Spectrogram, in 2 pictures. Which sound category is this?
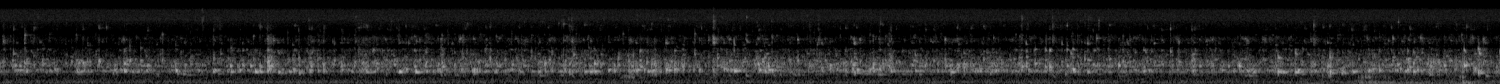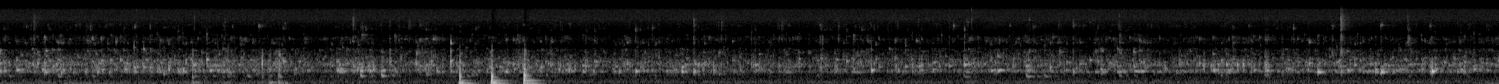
Soundscapes > Other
